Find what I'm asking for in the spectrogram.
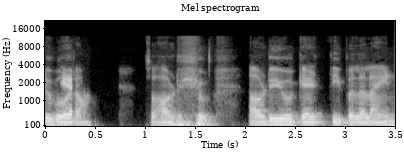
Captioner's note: laughs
